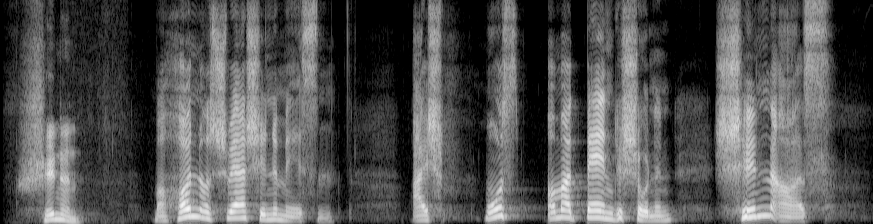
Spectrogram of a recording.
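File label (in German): "schinnen", wittlicher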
